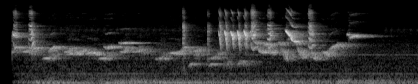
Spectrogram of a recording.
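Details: White-rumped shama kept as a songbird, singing loud varied whistled phrases that sweep down. These break into rapid buzzy trilled bursts near the middle, then end in high sharp notes, over a faint steady indoor hum.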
